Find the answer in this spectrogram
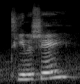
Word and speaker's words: Tinashe: Tinashe.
